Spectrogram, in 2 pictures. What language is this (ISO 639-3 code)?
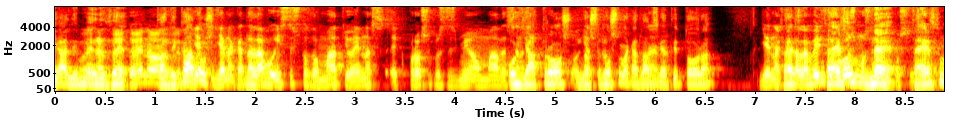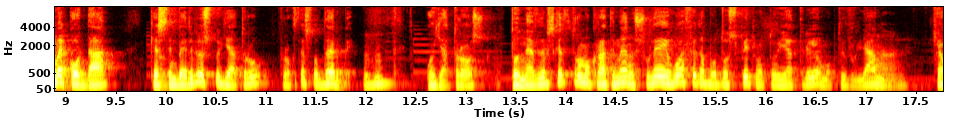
ell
